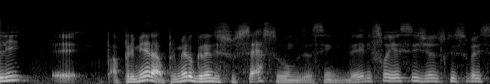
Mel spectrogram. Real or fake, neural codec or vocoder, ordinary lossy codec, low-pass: real; none; none; 7.2 kHz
